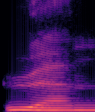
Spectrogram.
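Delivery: ইয়ান starting on a tight rounded ü; slow ü-en demo on ইয়ান; pressed pronunciation. Shown as a demonstration. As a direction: press the cheeks into ইয়ান, drawn out slowly. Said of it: "একটু pressure দিয়ে উচ্চারণ".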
